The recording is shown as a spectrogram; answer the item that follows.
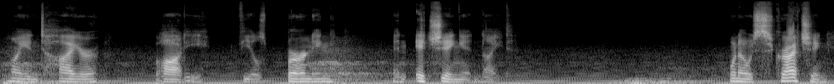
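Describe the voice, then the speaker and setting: A man's voice: mid-range voice, lightly acted. A man giving a dramatic reading as an animal keeper writing a diary while he sickens in a horror game. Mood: agitated, distressed. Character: male animal keeper diarist, sickening into a feral zombie.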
